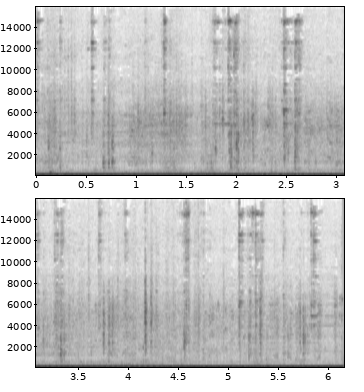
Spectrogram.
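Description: Mercedes ML SUV driving slowly over a rough dirt track, heard from inside the cabin: a steady low drone with many small clicks and rattles over it. The drone's pitch drops slightly about four seconds in.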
